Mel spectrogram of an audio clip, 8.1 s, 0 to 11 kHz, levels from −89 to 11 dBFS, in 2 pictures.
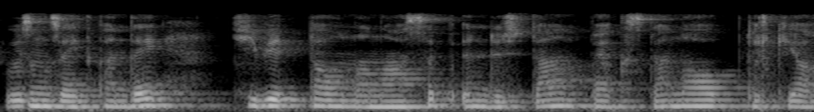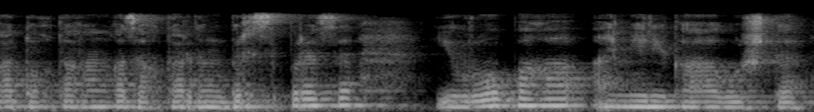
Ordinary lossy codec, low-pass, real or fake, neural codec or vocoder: none; 7.2 kHz; real; none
